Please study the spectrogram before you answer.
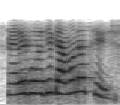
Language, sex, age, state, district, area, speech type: Bengali, female, 18-30, West Bengal, Purulia, urban, conversation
